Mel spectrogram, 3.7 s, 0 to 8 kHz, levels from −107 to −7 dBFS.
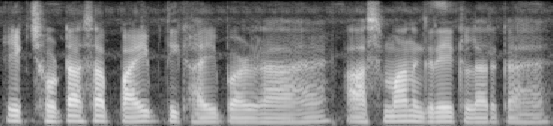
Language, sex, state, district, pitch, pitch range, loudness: Hindi, male, Jharkhand, Deoghar, 110 Hz, 100-120 Hz, -20 LUFS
